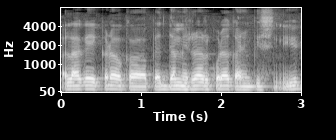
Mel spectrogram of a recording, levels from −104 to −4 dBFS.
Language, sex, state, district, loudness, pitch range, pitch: Telugu, male, Andhra Pradesh, Sri Satya Sai, -13 LUFS, 110-120 Hz, 120 Hz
